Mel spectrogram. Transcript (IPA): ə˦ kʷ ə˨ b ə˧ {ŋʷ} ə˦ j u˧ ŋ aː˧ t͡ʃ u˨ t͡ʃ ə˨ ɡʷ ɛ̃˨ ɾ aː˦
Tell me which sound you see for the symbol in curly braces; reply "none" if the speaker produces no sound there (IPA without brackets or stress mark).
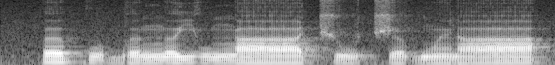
ŋ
